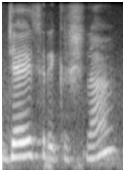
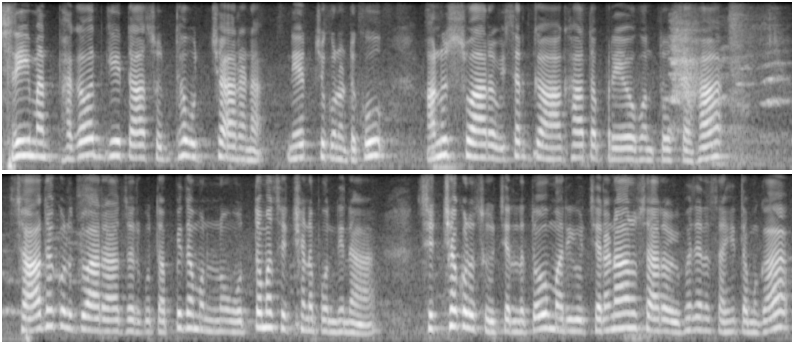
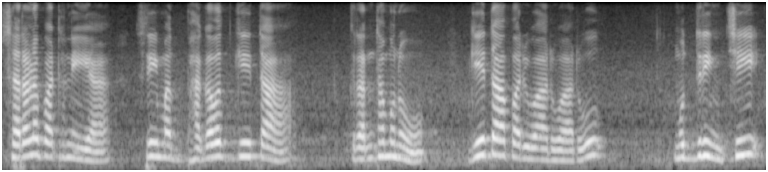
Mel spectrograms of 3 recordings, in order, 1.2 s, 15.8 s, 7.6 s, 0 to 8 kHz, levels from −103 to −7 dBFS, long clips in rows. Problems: background conversations at intervals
